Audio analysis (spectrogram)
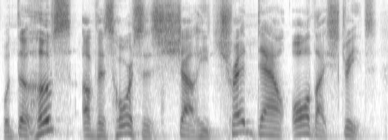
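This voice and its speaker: Bright, lively man reading scripture. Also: mid-range voice, unhurried. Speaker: scripture reader in a class.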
